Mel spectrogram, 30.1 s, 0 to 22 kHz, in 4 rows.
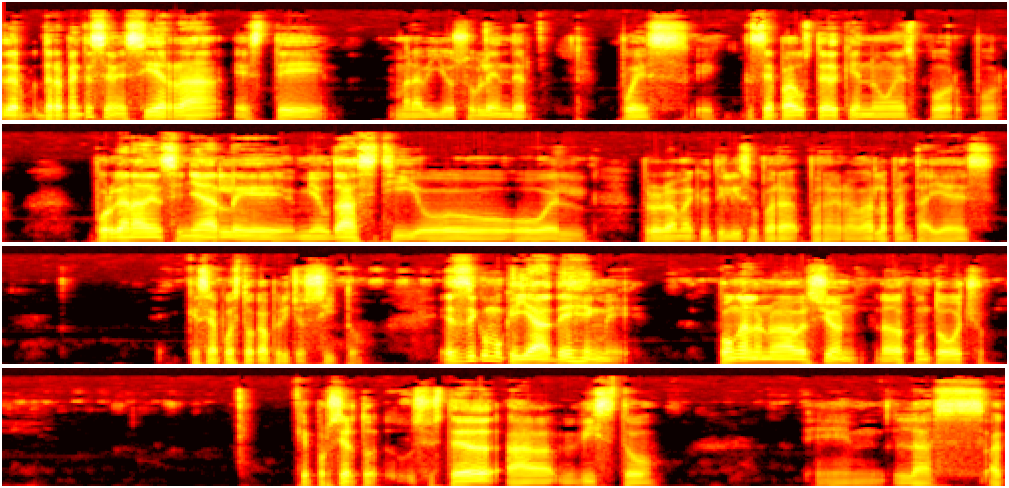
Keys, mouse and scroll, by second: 1.2-4.2 drag, 4.3 shift+middle click, 4.9-12.8 shift+drag, 12.8 middle click, 13.6-19.5 drag, 19.6 shift+middle click, 20.6-25.1 shift+drag, 25.1 shift+middle click, 26.1-30.1 shift+drag.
